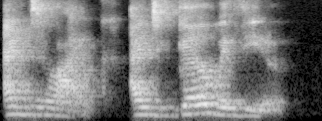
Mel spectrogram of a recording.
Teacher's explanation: o D tem um som bem sutil, não é aquele D de dado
